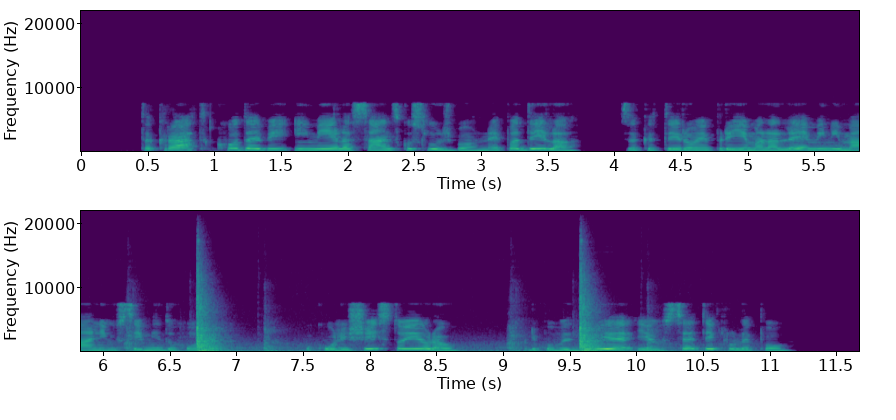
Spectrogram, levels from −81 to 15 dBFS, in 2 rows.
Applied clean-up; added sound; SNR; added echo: none; Slam; 3 dB; none.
